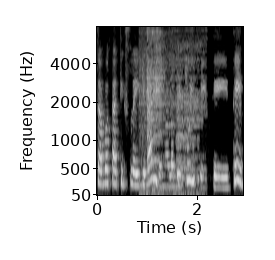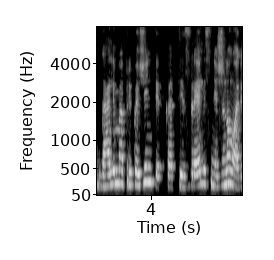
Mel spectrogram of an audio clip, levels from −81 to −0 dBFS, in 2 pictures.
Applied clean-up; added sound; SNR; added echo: classical method spectral subtraction.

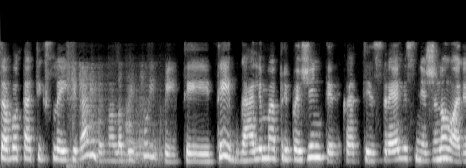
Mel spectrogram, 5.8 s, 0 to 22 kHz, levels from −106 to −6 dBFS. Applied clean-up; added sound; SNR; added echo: neural mask model DeepFilterNet 3.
